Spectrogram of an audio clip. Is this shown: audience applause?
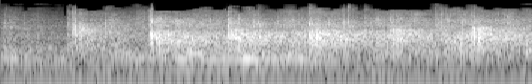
yes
